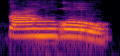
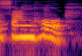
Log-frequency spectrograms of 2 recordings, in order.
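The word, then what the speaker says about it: Saṅgho: s ah yes so the N with the dot is always NG yes Sango correct yes so also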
